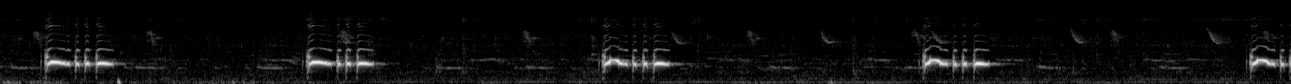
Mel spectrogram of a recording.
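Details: Local zebra dove singing vigorously with a big voice, kept as a lure bird: a mellow rising coo runs into quick stuttering notes and a drawn-out final coo, the phrase repeated about every three seconds, with faint clicks between.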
